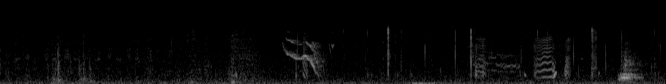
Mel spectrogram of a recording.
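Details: Tibetan Terriers from a litter born July 11, 2012, out of Ch Gold Jack' Daw Berta by Ch Araki Incognito. A few soft, high whimpers slide downward in pitch, with a louder whine near the end over a quiet, hissy background.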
